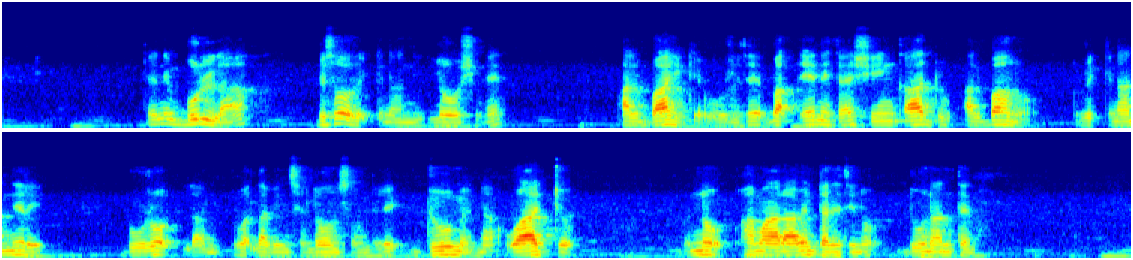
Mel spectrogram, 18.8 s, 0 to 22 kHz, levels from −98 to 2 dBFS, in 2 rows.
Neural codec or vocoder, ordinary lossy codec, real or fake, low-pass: none; Opus, 16 kbps; real; 7.2 kHz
